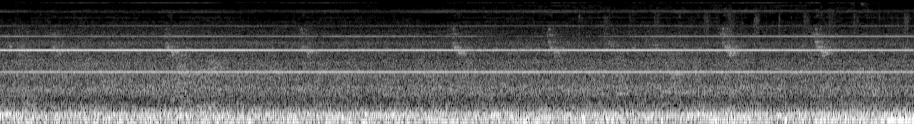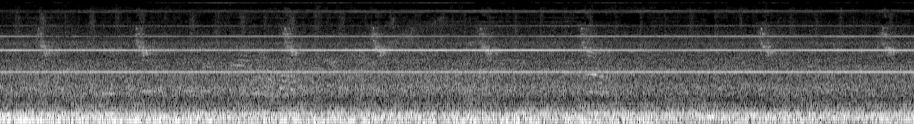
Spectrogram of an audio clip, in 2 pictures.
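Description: Passenger train standing at the platform: a steady high electrical whine with overtones over a low rumble, with a faint short chirp repeating about once a second.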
